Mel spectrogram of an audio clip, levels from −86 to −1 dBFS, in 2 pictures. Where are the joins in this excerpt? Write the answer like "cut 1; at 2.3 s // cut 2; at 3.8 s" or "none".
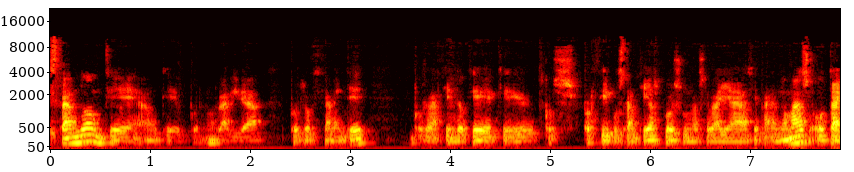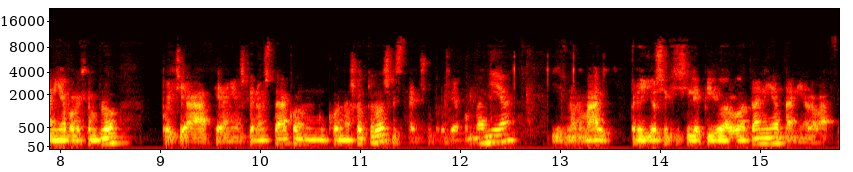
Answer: none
